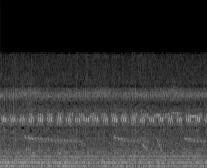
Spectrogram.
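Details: Bees foraging for nectar give a steady, low droning hum with rich overtones, over a faint high, rapidly pulsing background tone.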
